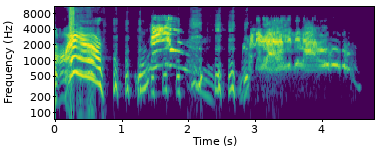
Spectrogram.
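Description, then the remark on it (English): Someone mimics cats screaming at each other in the middle of the night: a run of loud, wavering cat-like wails and short squawks, ending in a long, raspy screech that fades out. “What's that noise they make in the middle of the night? oh yeah, when they're screaming at each like other.”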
